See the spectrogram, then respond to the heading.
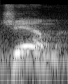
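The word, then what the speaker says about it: gem: is the same way now you have Jim like a stone a Jim I see there Jim I'm gonna say gimlet beginning no Jim you know and it's it sounds all the same Jim and Jim hey did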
